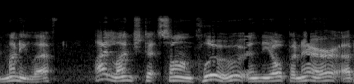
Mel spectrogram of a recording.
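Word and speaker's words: Saint-Cloud: village just outside of saint cloud pronounced song clue it is given up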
